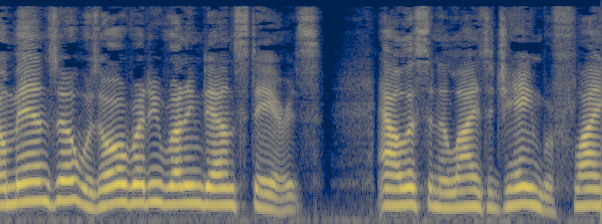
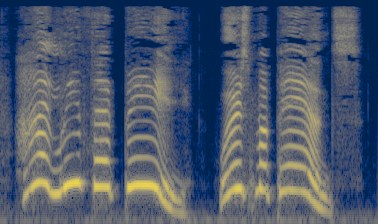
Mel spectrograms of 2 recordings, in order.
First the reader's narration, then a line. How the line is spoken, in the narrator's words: Royal shouted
